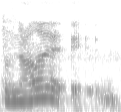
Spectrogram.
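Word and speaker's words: Tonalá: So, just for folks who don't know, Tonala, technically how you say it, it's actually made in Tonala.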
